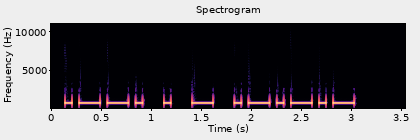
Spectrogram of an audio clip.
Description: Morse code, heard as a keyed tone, about 17 wpm, 700 Hz. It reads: PET.
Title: Additional Easy Phrases 17wpm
